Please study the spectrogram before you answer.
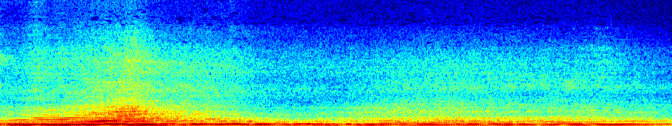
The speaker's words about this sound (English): Every, like, you know, I would come on here and I would see uh, motorcycles passing.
